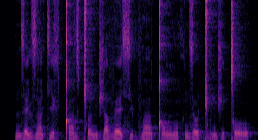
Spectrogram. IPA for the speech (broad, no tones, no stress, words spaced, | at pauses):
nzɛlʲzãtʲɛx ǃãzǁɤnd͡ʒavɛ sʲobvã ǃɔ̃ŋɡõx nzɤ ɡ͡ǁɔ̃nd͡ʒeǀo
